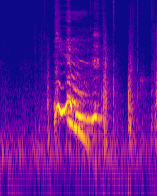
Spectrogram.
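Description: A middle-aged woman cries and speaks in a wailing voice, close by.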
